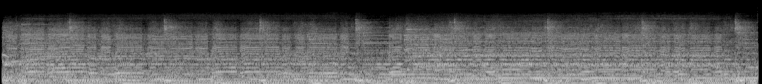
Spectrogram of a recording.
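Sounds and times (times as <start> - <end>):
saxophone: 0.0 - 7.6.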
